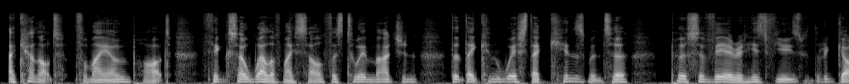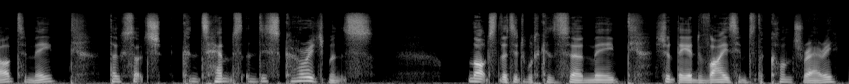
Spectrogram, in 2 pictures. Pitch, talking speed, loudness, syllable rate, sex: 110 Hz, 165 wpm, -22 LUFS, 5.0 syllables/s, male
